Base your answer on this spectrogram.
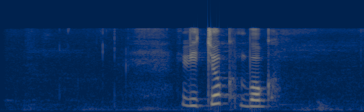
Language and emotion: Russian, neutral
